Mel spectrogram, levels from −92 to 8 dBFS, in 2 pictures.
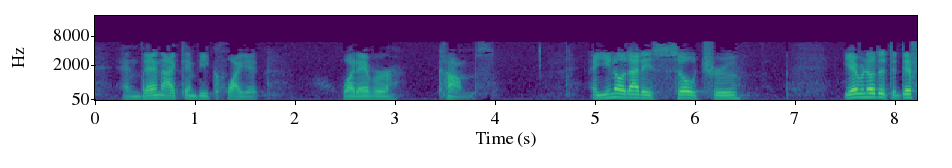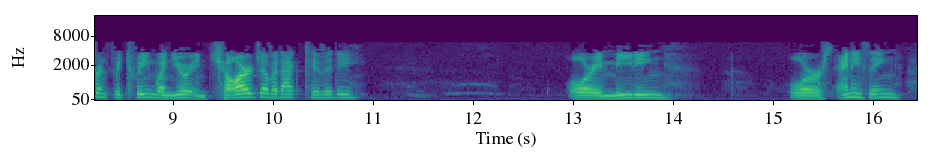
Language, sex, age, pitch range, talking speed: English, male, 40-59, 120-175 Hz, 120 wpm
